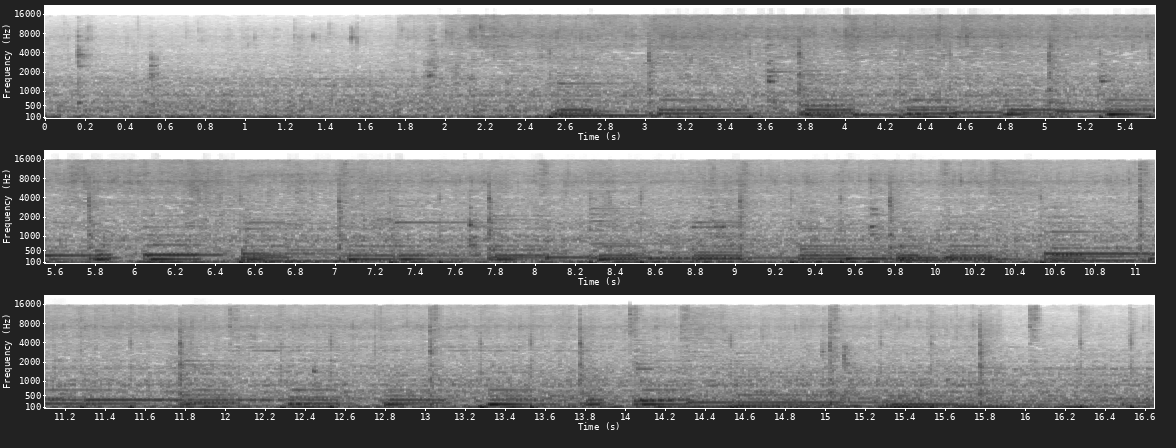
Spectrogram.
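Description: Prawns frying in a pan as ginger paste and cumin powder are added: a steady, bright, crackling sizzle with occasional stirring, close and continuous, accompanied by background music and no talk.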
